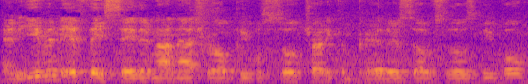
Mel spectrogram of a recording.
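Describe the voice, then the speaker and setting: Speech from a man with audible room echo, noticeable background noise and ordinary pitch variation. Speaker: fitness YouTuber. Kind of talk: casual chat. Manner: halting.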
